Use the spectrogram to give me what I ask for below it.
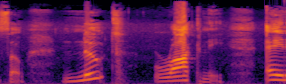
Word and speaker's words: Knute: So I'm assuming KN is the K is silent. So Knute Rockne, a name with gematria of 47 and 137, not uncommon for celebrities.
